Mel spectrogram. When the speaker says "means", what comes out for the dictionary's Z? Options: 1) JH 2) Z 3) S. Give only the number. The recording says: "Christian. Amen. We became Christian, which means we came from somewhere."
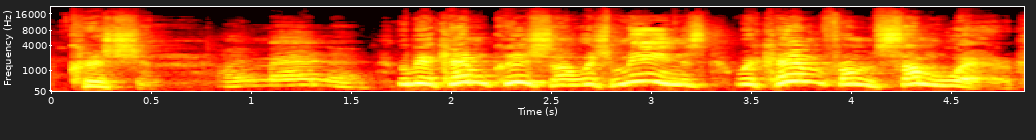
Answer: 2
